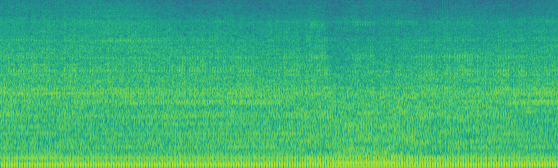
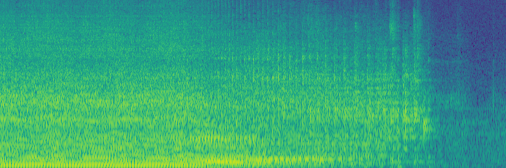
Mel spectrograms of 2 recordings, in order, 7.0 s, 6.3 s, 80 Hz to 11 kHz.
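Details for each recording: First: Older Tecumseh 10 hp engine on a 4,000 W generator with adjustable carburetor jet, carrying a 1500 W load at about 62.4 Hz; steady low drone without dipping or hunting. Normal governed run under load. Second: Older Tecumseh 4,000 W generator before carburetor main jet adjustment: engine note rises and falls about four times a second, never settling, surging from a too-lean mixture; the fix is richening the main jet.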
